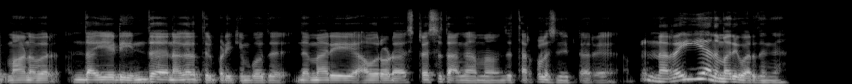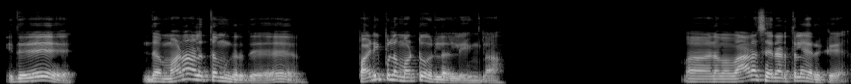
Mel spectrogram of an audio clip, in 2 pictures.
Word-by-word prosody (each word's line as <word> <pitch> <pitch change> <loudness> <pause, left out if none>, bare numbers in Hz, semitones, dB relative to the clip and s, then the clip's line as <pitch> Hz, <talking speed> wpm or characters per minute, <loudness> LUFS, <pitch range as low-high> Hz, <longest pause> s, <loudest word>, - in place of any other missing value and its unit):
மாணவர், 100 -1 -2 0.2
இந்த 110 0 +1
"IIT", 110 0 +1 0.2
இந்த 115 +3 +1 0.2
நகரத்தில் 110 -1 -1
படிக்கும்போது, 95 0 -3 0.2
இந்த 100 - -3
மாரி 105 0 +1 0.2
அவரோட 100 -1 0 0.2
ஸ்ட்ரெஸ் 110 0 -3
தாங்காம 95 0 -4
வந்து 100 +2 -7
தற்கொலை 110 +3 -3
செஞ்சுக்ட்டாரு" 90 -1 -9 0.2
அப்படின்னு 145 +4 -6
நறையா 240 - +2
இந்த 155 - +2
மாரி 125 -1 +3
வருதுங்க. 90 -1 -4 0.9
இது 145 +2 +5 1.2
இந்த - - +3
மன - - +1
அழுத்தம்ங்கறது 155 - +2 1.0
படிப்புல 220 0 +3
மட்டும் 165 -3 +3
இல்ல 115 -2 +4
இல்லைங்களா? 90 +1 -3 1.9
ஆ - - +1 0.2
நம்ம 130 0 0
வேல 220 - +3
செய்ற 165 -3 +4
இடத்திலயும் 160 -2 +1
இருக்கு. 105 -2 0
105 Hz, 115 wpm, -23 LUFS, 95-140 Hz, 1.9 s, இது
